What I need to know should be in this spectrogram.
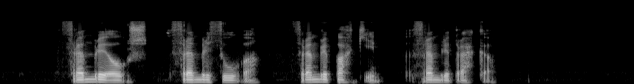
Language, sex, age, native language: Icelandic, male, 18-19, Icelandic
